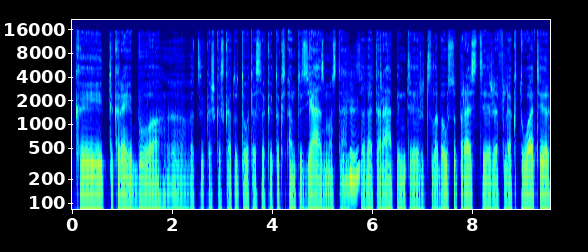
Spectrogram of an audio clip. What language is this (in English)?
Lithuanian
